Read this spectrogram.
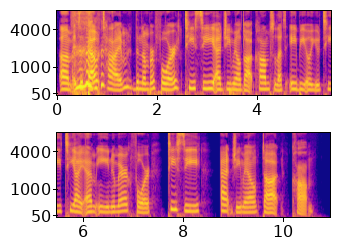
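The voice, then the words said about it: Sick, husky sultry voice. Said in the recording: “I apologize for my voice. It's getting, we're wrapping up the night here. So I'm a little extra... sicky,... sultry.”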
